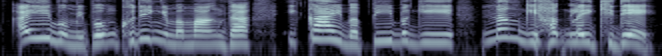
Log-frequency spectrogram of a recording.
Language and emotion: Manipuri, angry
